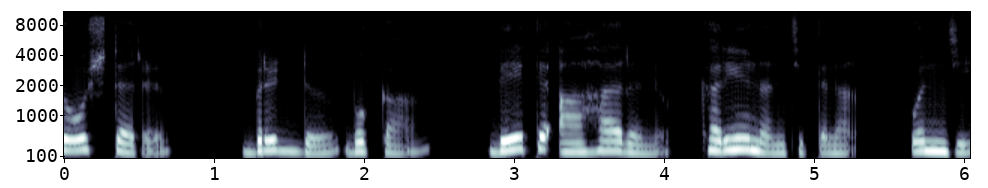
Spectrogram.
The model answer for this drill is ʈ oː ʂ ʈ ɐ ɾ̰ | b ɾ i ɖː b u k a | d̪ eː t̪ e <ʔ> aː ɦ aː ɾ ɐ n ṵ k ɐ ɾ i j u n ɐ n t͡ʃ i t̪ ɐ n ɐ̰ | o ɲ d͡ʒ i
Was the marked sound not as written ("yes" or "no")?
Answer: no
